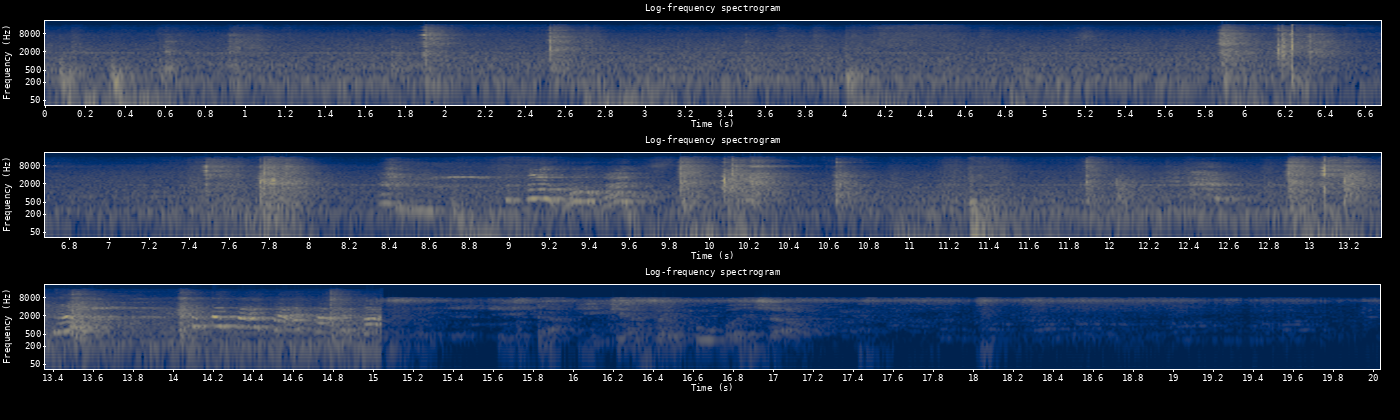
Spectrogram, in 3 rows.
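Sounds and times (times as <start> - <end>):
air hockey puck knocking: 0.0 - 12.2, 12.8 - 14.2
air blower hum: 0.0 - 15.1.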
